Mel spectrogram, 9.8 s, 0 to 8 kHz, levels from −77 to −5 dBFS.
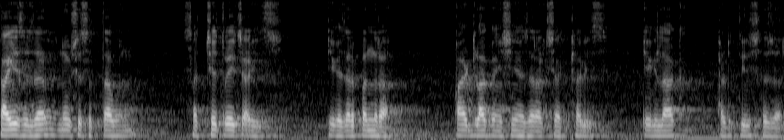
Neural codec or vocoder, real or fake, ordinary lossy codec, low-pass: codec, 16 kHz, 16 kbps, FreqCodec, larger model; fake; none; none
